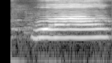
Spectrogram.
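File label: "weng1", Mandarin Chinese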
